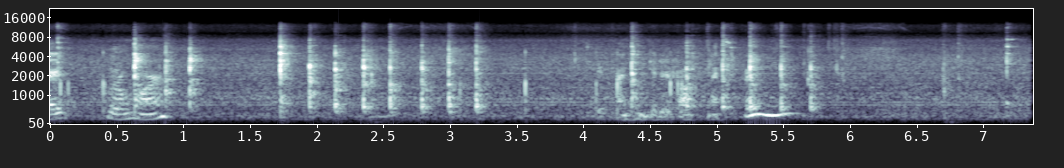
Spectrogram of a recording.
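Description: A spoon clinks and scrapes quickly against a bowl.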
